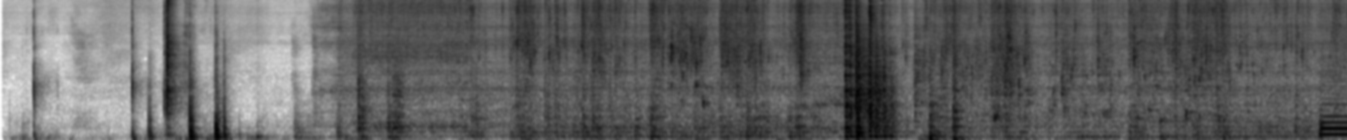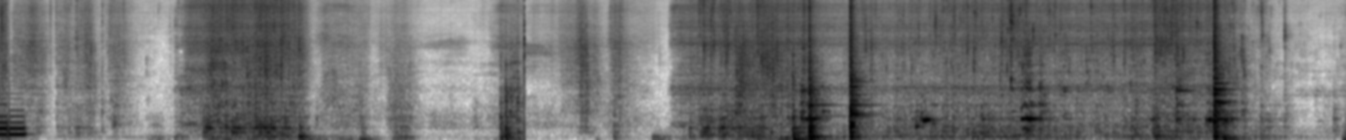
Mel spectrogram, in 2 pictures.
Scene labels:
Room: kitchen; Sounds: light switch, running water, cutlery and dishes, phone ringing

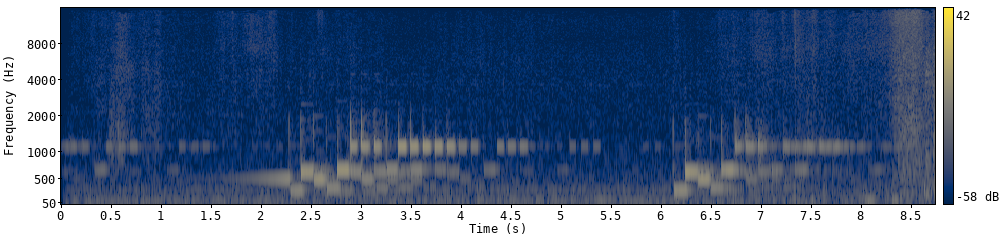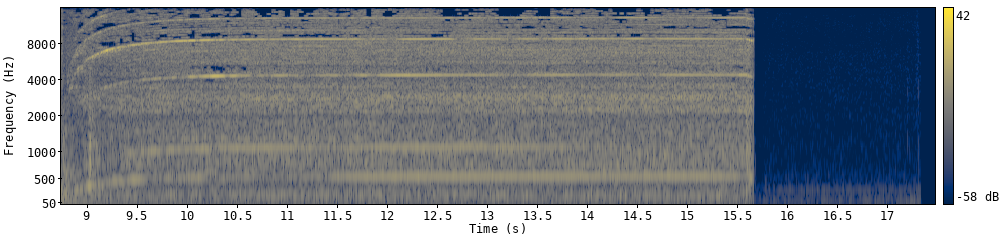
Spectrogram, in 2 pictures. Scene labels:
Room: living room; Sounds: phone ringing, vacuum cleaner

